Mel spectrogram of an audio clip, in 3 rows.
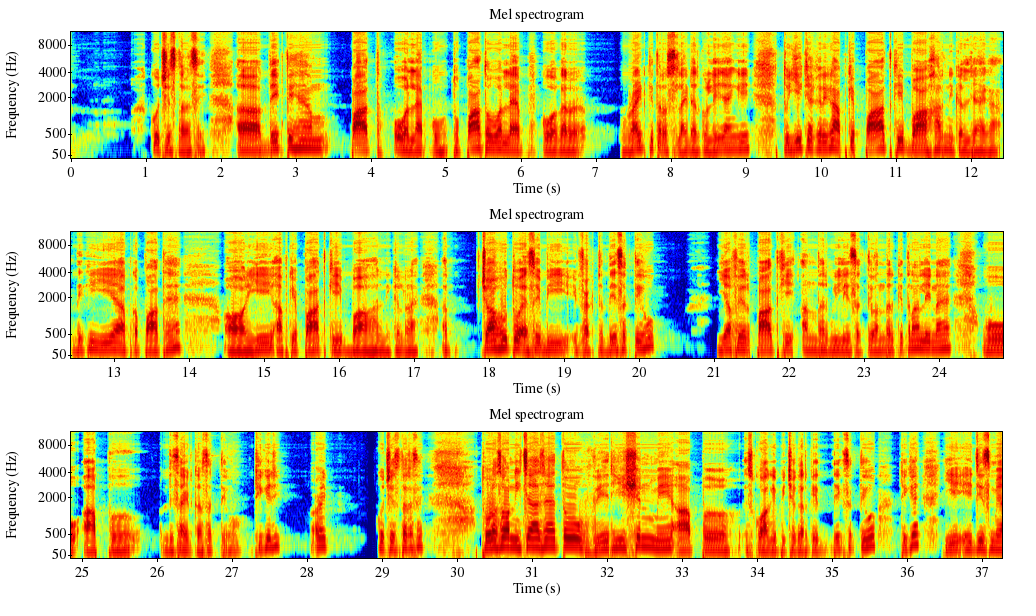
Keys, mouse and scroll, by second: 6.3 click, 18.9 click, 33.9 Left, 33.9 click.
